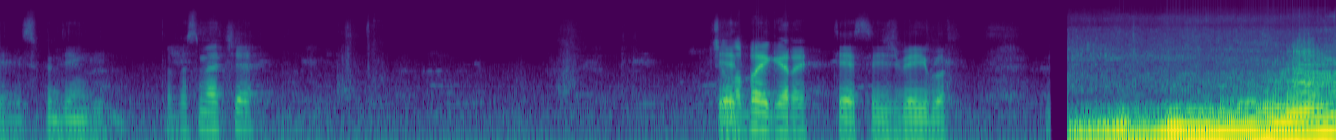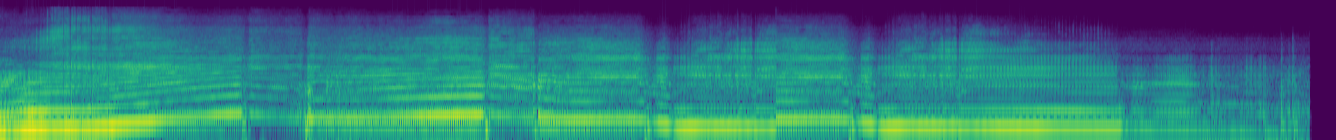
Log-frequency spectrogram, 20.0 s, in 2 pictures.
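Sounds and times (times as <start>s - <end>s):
car engine accelerating: 8.0s - 19.8s.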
